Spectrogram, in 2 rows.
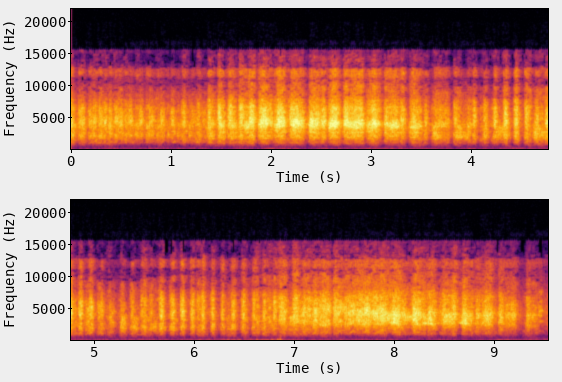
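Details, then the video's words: Jungle babblers in Kollam, Kerala, in April 2024, keep up a harsh, grating chatter, fast and scratchy, swelling into louder bursts with a few thin squeaky notes mixed in. "Jungle Babbler Sound Effect"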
